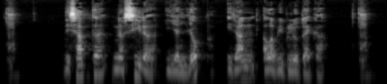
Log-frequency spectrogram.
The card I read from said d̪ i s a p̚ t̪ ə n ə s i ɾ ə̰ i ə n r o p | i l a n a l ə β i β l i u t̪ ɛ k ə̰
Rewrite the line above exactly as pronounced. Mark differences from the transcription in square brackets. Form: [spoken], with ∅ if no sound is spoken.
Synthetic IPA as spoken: d̪ i s a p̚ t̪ ə n ə s i ɾ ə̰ i ə n [ʎ] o p | i [ɾ] a n [ə] l ə β i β l i u t̪ ɛ k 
